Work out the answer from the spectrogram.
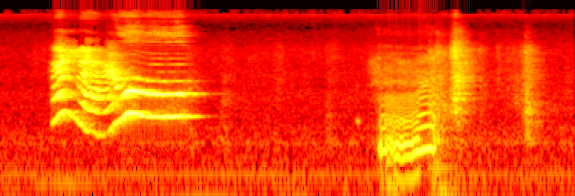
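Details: An African grey parrot mimics the phrase "Allah hu": a drawn-out, rising-and-falling voiced syllable, a pause, then a shorter breathy word, in a quiet room.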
